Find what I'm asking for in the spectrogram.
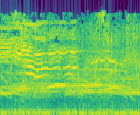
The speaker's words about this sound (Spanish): Un momento celebrado por el público.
